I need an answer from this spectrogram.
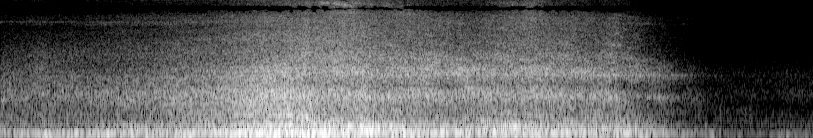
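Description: CrossCountry Voyager diesel multiple unit passing close by at speed: the rush and rumble of the train build to a peak about two seconds in, hold, then cut off suddenly about five seconds in.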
